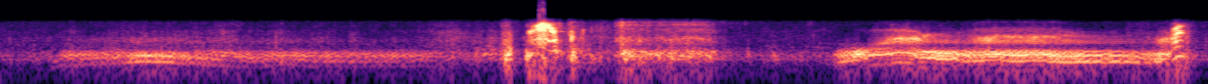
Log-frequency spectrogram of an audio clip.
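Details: An angry pet cat named Spanky growling: a long low rumbling growl, a sharp hiss-like burst near the middle, then a rising, wavering caterwaul-like moan toward the end.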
